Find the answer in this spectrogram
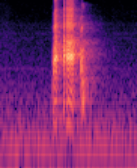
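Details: A pet monk parakeet, while showering and being coaxed to say Spanish words, gives one short, harsh, raspy utterance under half a second, high and scratchy, over a quiet background.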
